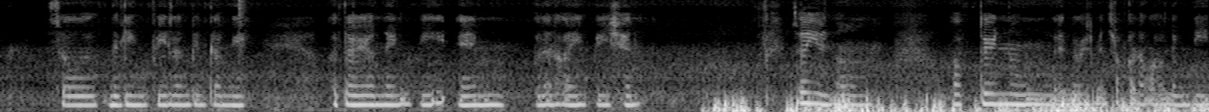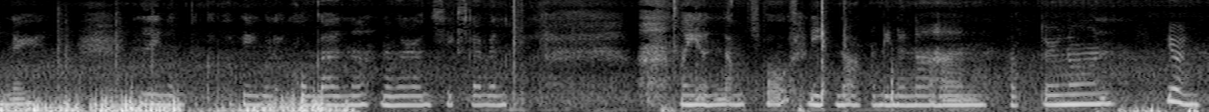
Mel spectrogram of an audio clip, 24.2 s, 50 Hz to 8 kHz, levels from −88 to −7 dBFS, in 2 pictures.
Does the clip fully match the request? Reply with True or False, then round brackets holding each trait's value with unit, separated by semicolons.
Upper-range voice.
True (245 Hz)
